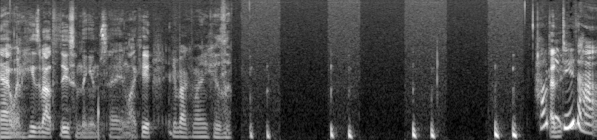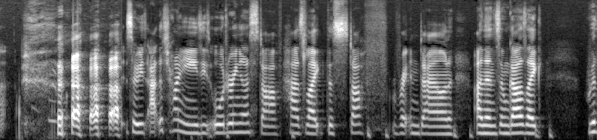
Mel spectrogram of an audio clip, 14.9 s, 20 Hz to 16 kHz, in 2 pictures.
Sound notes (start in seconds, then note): 3.3 heart beating; 7.7 laughing; 12.0 imitating heart beating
